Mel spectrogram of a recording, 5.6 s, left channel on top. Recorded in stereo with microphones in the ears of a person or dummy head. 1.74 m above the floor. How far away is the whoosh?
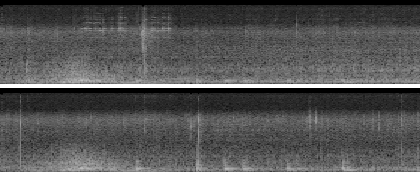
About 1.6 m.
